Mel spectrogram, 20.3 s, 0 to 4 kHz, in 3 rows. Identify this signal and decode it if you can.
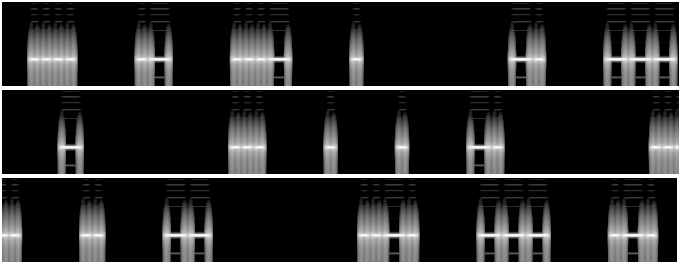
Morse code, heard as a keyed tone, about 20 wpm, spaced as for 10 wpm, 750 Hz. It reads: HAVE NOT SEEN HIM FOR
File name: Short-Story-5-10wpm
